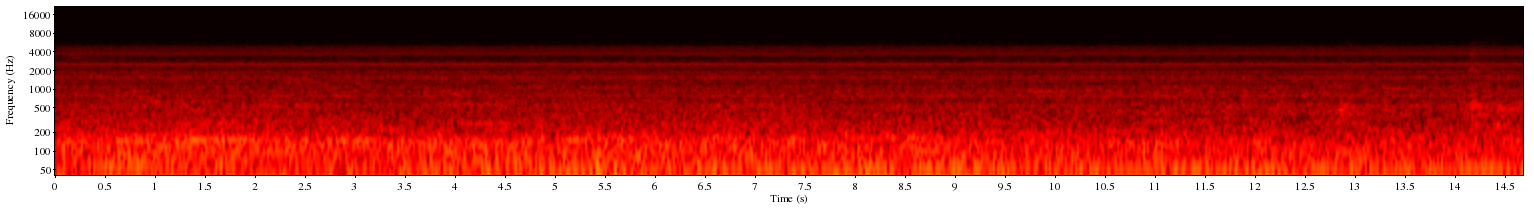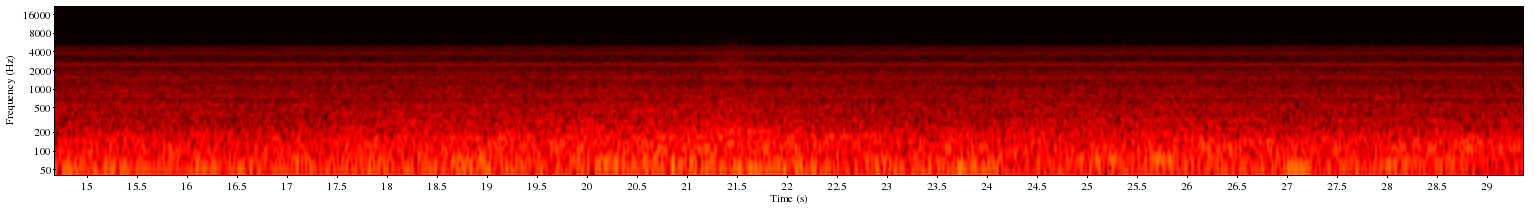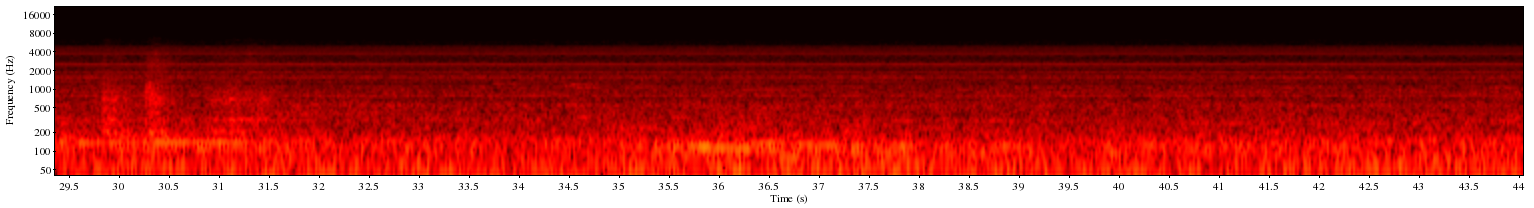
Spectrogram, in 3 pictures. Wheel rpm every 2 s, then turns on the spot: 0, 0, 0, 0, 0, 0, 0, 0, 0, 0, 0, 0, 0, 0, 0, 0, 0, 0, 0, 0, 0, 0.
none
